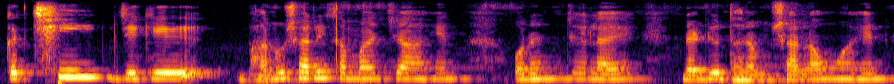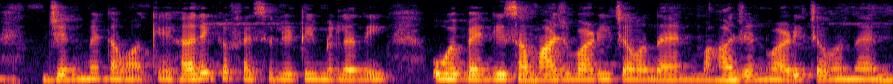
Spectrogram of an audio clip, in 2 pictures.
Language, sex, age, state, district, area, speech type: Sindhi, female, 45-60, Gujarat, Kutch, urban, spontaneous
